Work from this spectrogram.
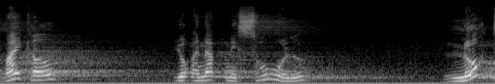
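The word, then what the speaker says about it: Michal: of David Eto na Michael though m i c a Ano po ang kanyang spelling but it pronounce as Michael yung anak ni Saul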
